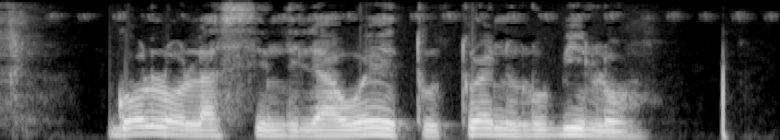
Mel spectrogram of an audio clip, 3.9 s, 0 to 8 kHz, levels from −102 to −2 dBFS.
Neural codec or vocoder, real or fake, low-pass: none; real; 7.2 kHz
